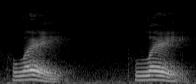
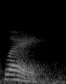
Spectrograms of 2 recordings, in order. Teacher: when it comes after a voiceless sound either a fricative or a stop the l will often become devoiced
